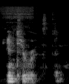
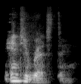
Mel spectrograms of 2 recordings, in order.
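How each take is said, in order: First: "Interesting." whispered, no voice. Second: Said in the usual way. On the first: Shown as a demonstration. Host repeating his own word to his co-host in a whisper. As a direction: breathe "Interesting." softly.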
